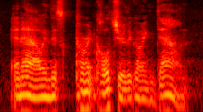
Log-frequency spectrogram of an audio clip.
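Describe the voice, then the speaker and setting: A quiet man speaks at a fairly slow pace in a fairly low pitch. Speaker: vlogger. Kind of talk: casual monologue. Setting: at home at night, parents asleep.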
